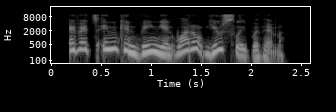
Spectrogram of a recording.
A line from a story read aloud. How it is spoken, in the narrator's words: snapped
